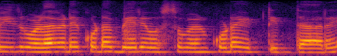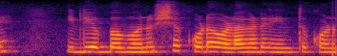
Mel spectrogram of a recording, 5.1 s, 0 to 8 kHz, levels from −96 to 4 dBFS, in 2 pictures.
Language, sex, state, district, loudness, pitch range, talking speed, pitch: Kannada, female, Karnataka, Koppal, -18 LUFS, 225-245 Hz, 165 wpm, 235 Hz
